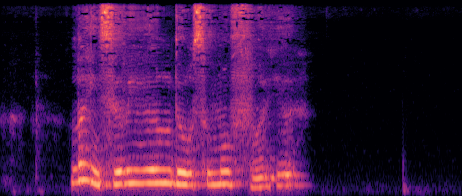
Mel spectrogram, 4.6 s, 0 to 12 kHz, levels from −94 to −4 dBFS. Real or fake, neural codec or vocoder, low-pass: fake; codec, 24 kHz, 0.9 kbps, WavTokenizer, medium speech release version 1; 10.8 kHz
